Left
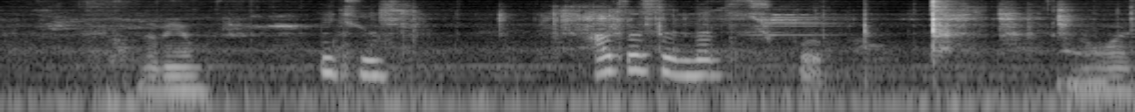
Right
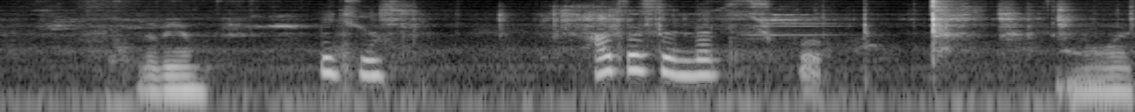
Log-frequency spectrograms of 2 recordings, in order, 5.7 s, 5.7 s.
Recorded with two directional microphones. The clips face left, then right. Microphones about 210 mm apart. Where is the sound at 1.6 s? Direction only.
65° right (ahead or behind).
